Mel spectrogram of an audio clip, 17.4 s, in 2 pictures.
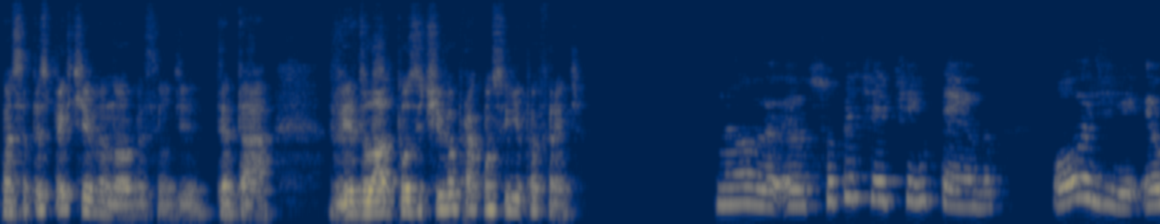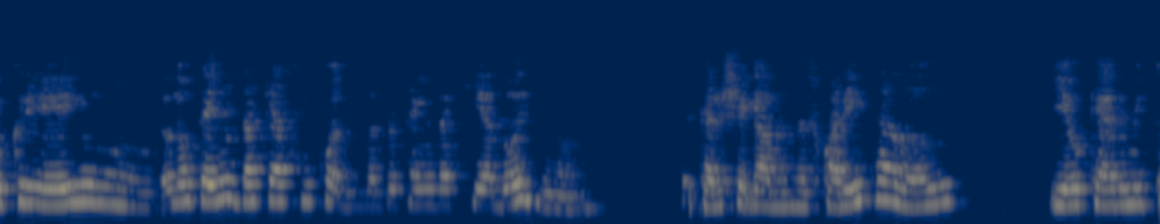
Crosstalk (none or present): none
